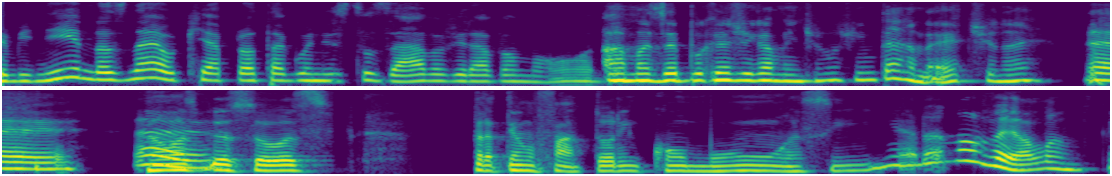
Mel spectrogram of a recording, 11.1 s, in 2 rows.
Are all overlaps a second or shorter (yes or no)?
yes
